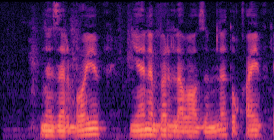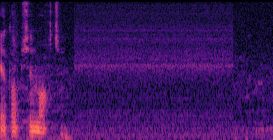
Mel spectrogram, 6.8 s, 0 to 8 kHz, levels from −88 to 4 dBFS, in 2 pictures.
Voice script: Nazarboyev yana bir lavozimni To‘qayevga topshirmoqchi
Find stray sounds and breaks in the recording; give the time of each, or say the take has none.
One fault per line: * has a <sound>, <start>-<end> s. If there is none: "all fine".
all fine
